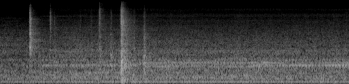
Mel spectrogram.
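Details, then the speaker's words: Samsung SV-5000 multi-system PAL/NTSC VHS VCR brought in for service, top off: steady motor whir with thin constant tone and a few clicks, head drum turns but nothing loads; mechanism not engaging. "a grinding sound or a motor running sound and the head drum turns and that's all it does"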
